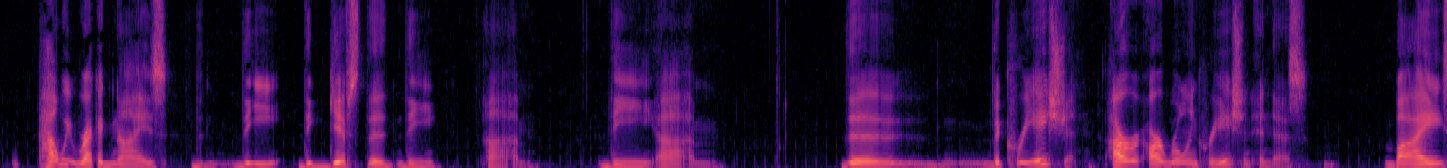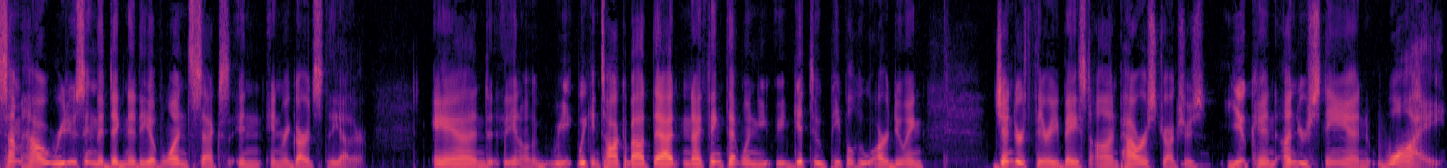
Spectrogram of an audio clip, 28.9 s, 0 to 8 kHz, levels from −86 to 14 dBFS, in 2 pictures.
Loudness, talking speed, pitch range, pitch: -25 LUFS, 140 wpm, 120-150 Hz, 130 Hz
